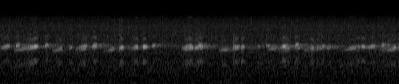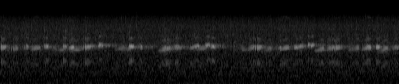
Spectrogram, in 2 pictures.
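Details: Frogs calling in breeding season at Clearwater Commons: a dense chorus of overlapping trilled calls, high and bright, pulsing continuously without a break, with a faint lower harmonic band beneath.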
